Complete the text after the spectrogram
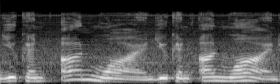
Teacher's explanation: the stress there should be on that second syllable of that word, not the first one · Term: word stress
